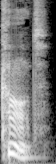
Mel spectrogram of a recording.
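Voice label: "cart", English, British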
